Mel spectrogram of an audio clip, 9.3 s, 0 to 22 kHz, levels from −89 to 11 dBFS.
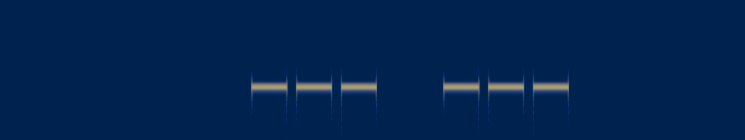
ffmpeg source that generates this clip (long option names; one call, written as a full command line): ffmpeg -f lavfi -i "aevalsrc='0.0944*sin(2*PI*1710*t)*clip(min(mod(mod(t,2.4),0.56),0.44-mod(mod(t,2.4),0.56))/0.005,0,1)*lt(mod(t,2.4),1.68)':duration=4.8:sample_rate=44100" out.wav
